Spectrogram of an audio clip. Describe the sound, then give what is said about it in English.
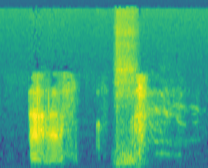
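A dog named Sonny Bear growls and whimpers: a rough, sustained vocal rumble, a short pause, then a breathy snort that trails off into a softer whine. “So I was out there with my dog, Sonny Bear.”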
